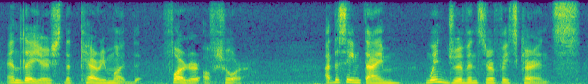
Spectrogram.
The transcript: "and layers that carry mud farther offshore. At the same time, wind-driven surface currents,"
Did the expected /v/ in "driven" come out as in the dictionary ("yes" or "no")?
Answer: yes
